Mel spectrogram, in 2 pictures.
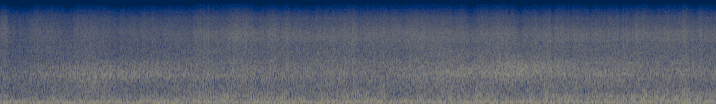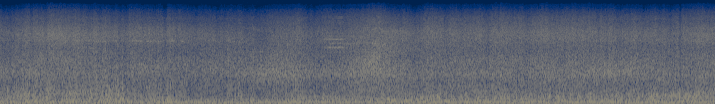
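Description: Steady wind rumble on the microphone over street traffic noise, with no single event standing out.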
